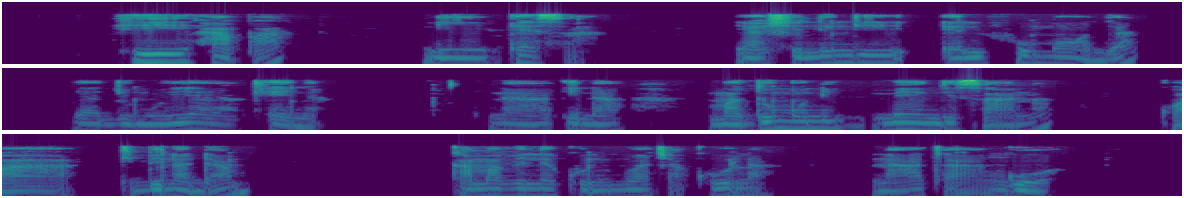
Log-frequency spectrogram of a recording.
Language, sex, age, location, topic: Swahili, male, 25-35, Nakuru, finance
